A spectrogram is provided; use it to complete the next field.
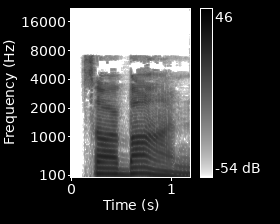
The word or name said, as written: sorbonne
